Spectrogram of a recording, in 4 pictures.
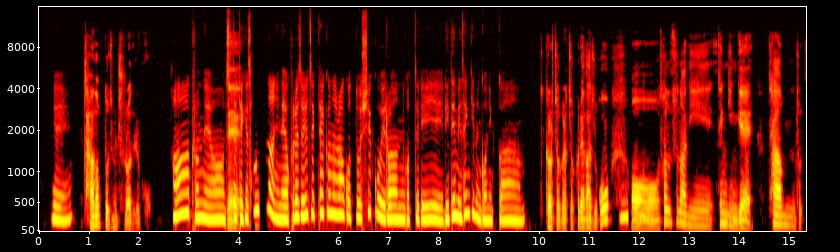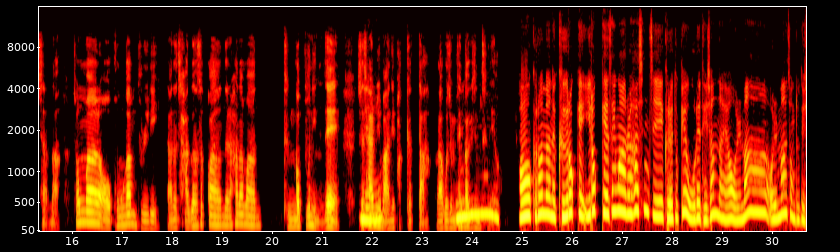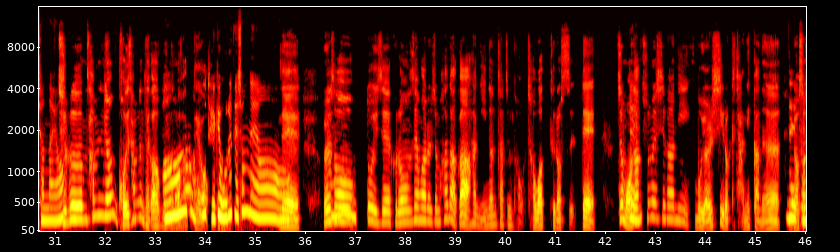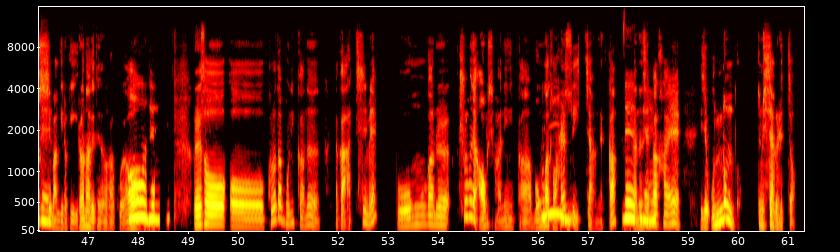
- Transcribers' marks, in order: tapping
- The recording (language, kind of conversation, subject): Korean, podcast, 작은 습관이 삶을 바꾼 적이 있나요?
